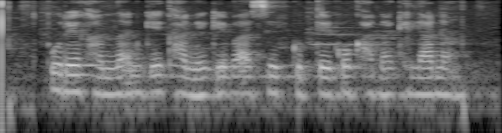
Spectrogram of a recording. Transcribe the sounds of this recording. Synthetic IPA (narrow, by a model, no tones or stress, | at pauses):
puːɾexãːnd̪a̰ːnkekʰaːnekeba̰ːd̪sɪɾfʰkʊt̪ːekokʰaːnakʰɪlaːnaː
